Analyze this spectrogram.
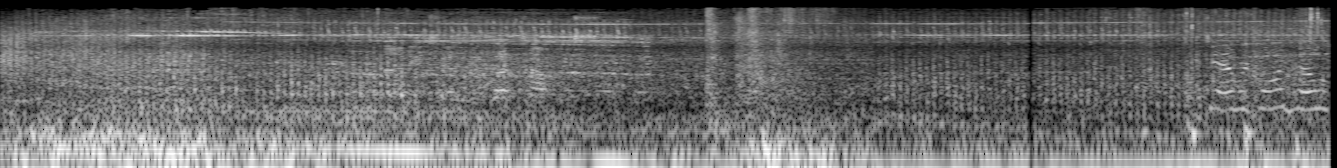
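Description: A helicopter's rotors roar and thump loudly close by.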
